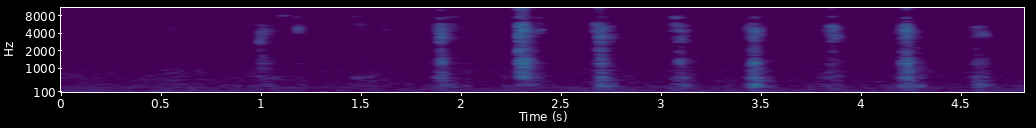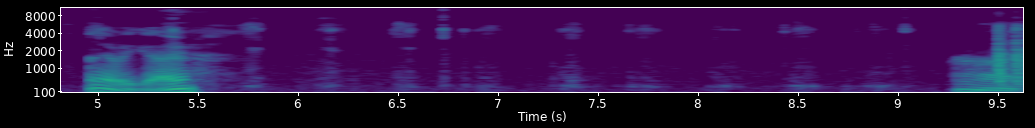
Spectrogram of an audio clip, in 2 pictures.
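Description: A ratchet clicks rapidly.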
